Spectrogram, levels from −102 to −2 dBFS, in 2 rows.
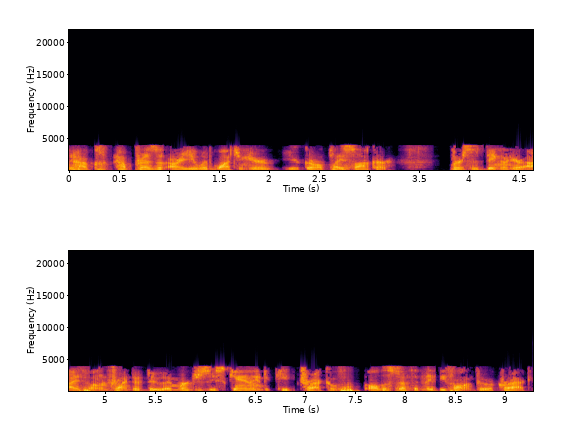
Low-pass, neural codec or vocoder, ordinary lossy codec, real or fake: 7.2 kHz; vocoder, 44.1 kHz, 128 mel bands, Pupu-Vocoder; AAC, 16 kbps; fake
